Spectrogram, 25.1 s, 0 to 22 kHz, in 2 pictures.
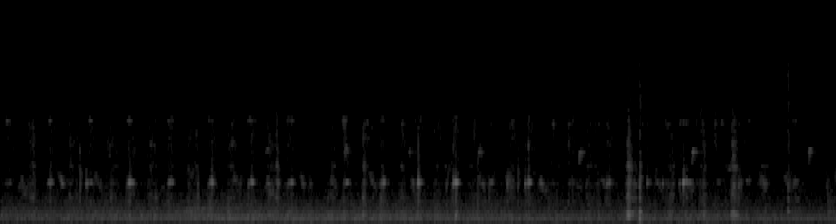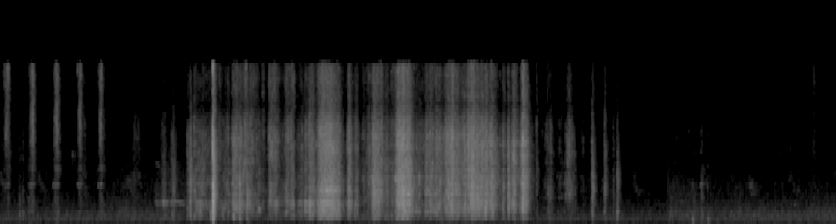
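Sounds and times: paper rustling: 15.0s - 21.8s.

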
